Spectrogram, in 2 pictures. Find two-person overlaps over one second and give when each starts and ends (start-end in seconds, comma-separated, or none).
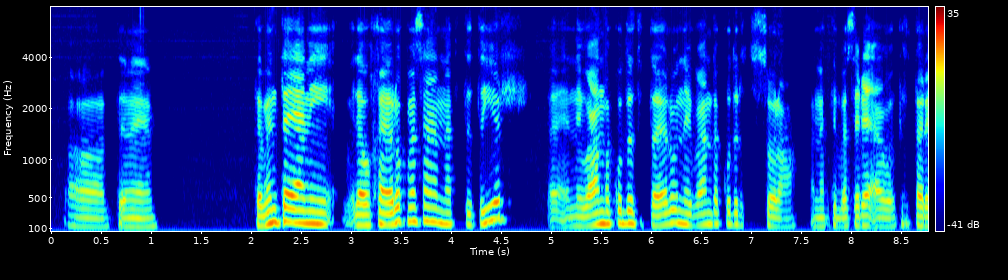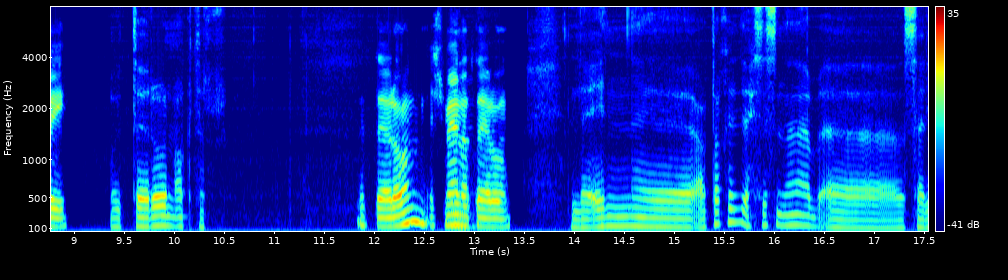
none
